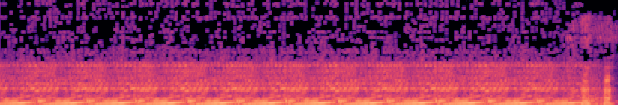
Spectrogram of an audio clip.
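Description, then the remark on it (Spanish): An electronic spoiler-warning alarm sound effect: a loud, rapidly repeating rising whoop, about a dozen sweeps at a steady pace, buzzy and echoing, with no talking, cutting off abruptly at the end. “Spoilers, ale, una alarma ahí bien.”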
